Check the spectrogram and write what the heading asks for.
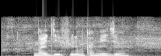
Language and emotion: Russian, neutral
